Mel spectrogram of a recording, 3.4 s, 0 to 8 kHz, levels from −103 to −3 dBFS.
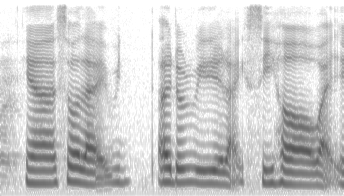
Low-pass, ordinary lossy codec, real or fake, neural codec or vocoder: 7.2 kHz; none; real; none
